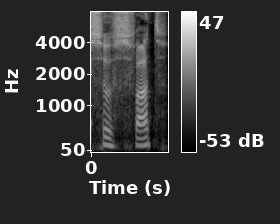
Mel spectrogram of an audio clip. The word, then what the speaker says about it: Tzfat: Tzfat. Oh, is that right? Tzfat. It's just a silent T everywhere.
